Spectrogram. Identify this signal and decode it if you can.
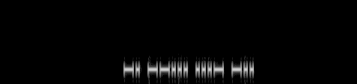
Morse code, heard as a keyed tone, about 40 wpm, 700 Hz. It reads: N7VD
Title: USA Call Signs - 4 Characters - 40wpm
